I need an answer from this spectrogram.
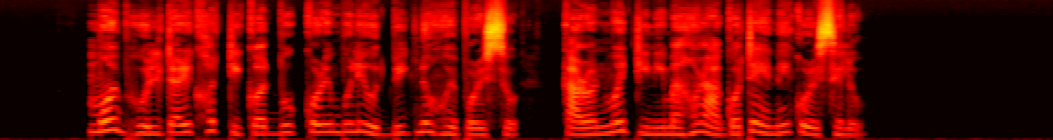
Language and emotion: Assamese, fearful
